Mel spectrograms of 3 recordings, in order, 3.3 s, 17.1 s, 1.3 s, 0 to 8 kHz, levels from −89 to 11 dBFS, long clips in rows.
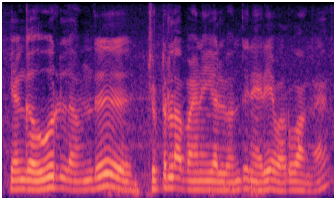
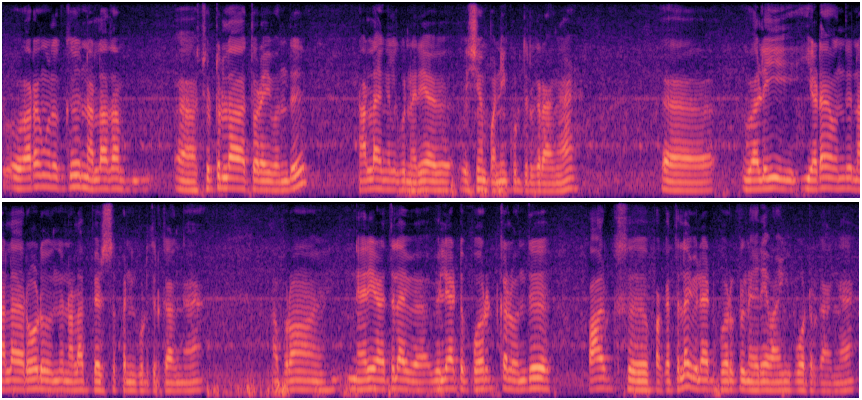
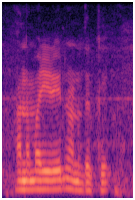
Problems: constant background noise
